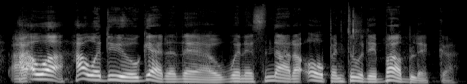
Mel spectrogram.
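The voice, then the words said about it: Old-fashioned elderly voice. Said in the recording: “why are you talking like a great grandparent? ... 1905?”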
